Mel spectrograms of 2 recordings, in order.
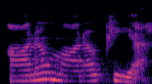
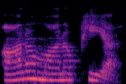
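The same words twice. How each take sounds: First: Onomatopoeia said slowly, syllable by syllable; slow model word. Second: Said in the usual way. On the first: Shown as a demonstration. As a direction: sound out Onomatopoeia slowly for kids to copy. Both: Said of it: "Can you say that?".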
